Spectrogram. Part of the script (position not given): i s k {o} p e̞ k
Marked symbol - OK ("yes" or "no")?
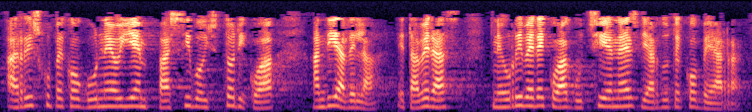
no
